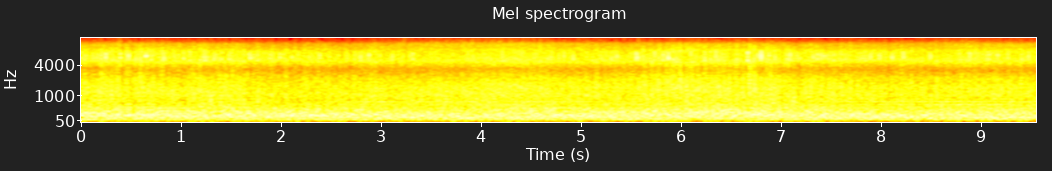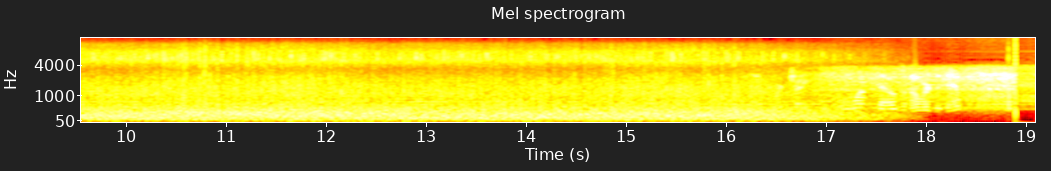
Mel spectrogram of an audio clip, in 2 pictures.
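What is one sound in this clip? An aircraft engine drones loudly and steadily close by.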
